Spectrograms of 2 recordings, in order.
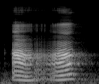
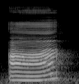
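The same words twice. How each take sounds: First: The pitch dips down, then rises again. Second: The pitch rises from middle to high. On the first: "we will go down and uh, rise again" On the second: "it's a rising tone"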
